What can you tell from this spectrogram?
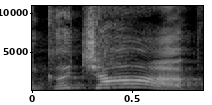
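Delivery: high, loud cheer of "Good job"; yelling from the sidelines. Shown as a demonstration. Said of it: "I'm yelling".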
